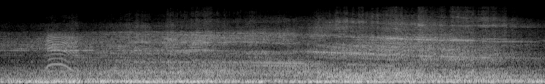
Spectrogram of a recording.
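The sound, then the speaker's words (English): Aircraft engine droning steadily as an airplane taxis down the runway, a loud, even roar throughout with no clear rise or fall. “We're already taxiing down the runway.”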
